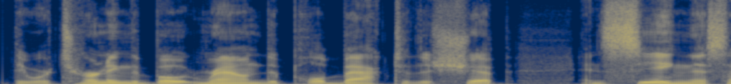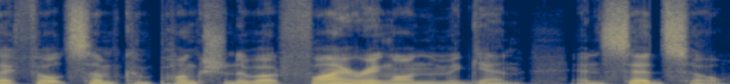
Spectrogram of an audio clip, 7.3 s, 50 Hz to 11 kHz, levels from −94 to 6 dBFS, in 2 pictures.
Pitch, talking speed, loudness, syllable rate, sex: 90 Hz, 220 wpm, -21 LUFS, 5.2 syllables/s, male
